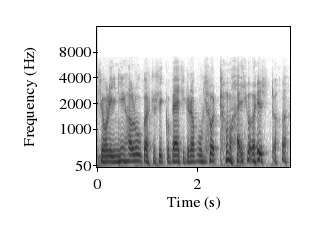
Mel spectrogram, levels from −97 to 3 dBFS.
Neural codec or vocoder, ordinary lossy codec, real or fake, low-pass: none; none; real; 7.2 kHz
